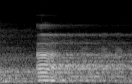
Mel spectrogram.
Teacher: hamzah harus jelas dari pangkal tenggorokan, ya. Pangkal tenggorokan itu di pita suara.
